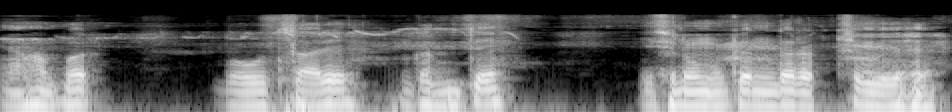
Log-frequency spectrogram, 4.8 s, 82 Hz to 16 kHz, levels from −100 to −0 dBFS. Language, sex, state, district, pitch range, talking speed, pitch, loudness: Hindi, male, Uttar Pradesh, Saharanpur, 100-115 Hz, 150 wpm, 110 Hz, -15 LUFS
